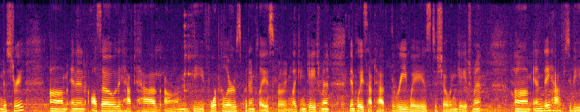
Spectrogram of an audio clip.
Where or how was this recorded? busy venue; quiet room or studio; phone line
busy venue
